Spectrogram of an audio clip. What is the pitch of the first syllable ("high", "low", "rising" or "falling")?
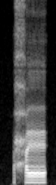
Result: high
